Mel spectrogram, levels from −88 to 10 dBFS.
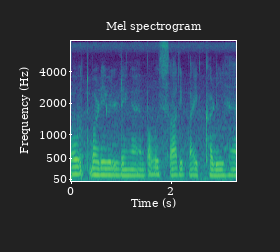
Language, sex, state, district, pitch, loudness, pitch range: Hindi, male, Haryana, Rohtak, 135 Hz, -17 LUFS, 130-140 Hz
